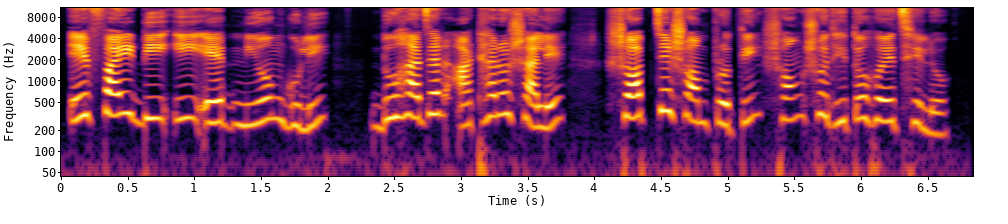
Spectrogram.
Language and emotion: Bengali, neutral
